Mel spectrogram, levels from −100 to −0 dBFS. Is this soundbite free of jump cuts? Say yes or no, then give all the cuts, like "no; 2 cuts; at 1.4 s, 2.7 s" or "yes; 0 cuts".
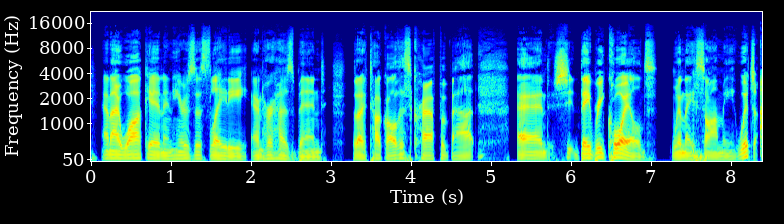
yes; 0 cuts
